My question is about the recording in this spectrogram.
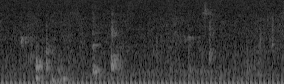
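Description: Near silence: room tone with a low steady hum and a few faint, irregular ticks.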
